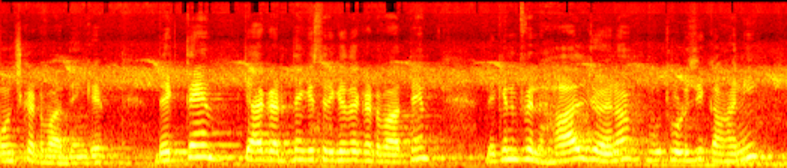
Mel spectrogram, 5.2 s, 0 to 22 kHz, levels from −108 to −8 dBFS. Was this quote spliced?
no; 0 cuts

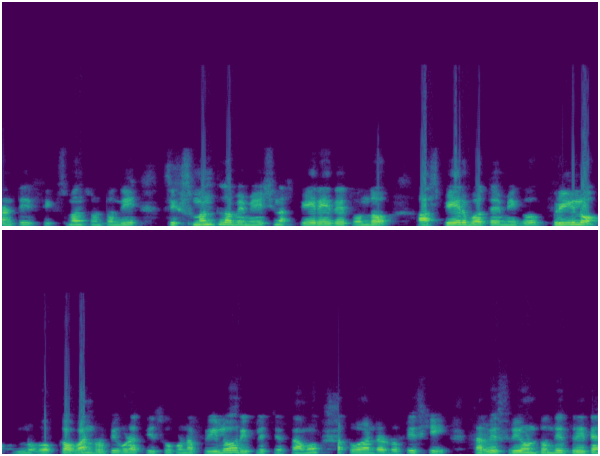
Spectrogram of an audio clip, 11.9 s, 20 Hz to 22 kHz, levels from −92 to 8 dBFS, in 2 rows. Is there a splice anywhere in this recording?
yes; 1 cut; at 9.4 s

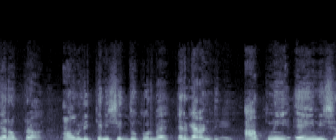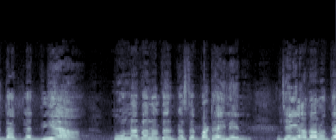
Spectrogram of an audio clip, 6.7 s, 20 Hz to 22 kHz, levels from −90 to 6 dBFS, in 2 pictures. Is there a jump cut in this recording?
yes; 2 cuts; at 1.7 s, 2.3 s

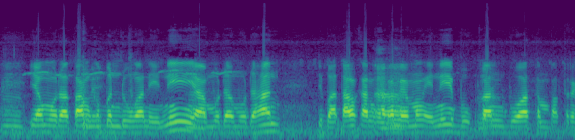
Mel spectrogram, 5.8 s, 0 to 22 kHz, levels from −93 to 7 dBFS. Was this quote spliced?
no; 0 cuts

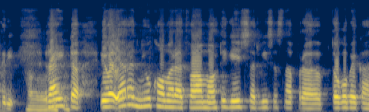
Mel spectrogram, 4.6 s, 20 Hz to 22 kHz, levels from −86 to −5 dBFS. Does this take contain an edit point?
no; 0 cuts

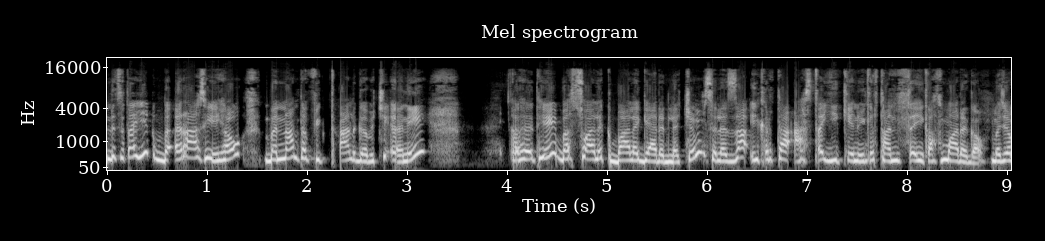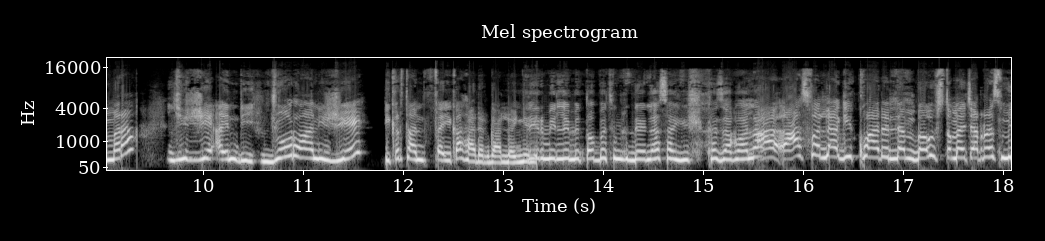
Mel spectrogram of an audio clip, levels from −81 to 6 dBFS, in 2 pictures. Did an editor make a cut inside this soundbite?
yes; 3 cuts; at 2.9 s, 9.4 s, 13.3 s

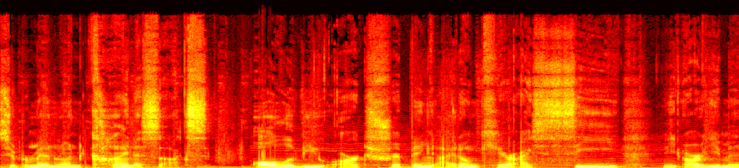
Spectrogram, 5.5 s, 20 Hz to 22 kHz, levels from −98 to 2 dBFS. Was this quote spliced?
yes; 1 cut; at 1.8 s

